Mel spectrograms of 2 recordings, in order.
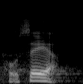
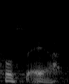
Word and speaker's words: Hosea: Or I listened to a message this week from it in which he called it Hosea. I'd never heard that before. I've always heard it pronounced Hosea.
